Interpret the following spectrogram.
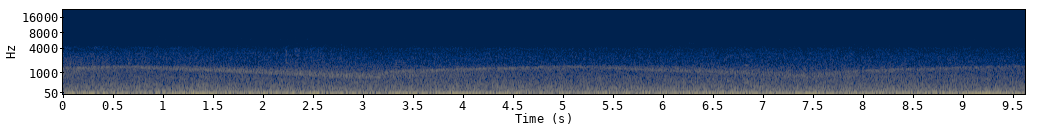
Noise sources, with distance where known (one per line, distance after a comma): siren, far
